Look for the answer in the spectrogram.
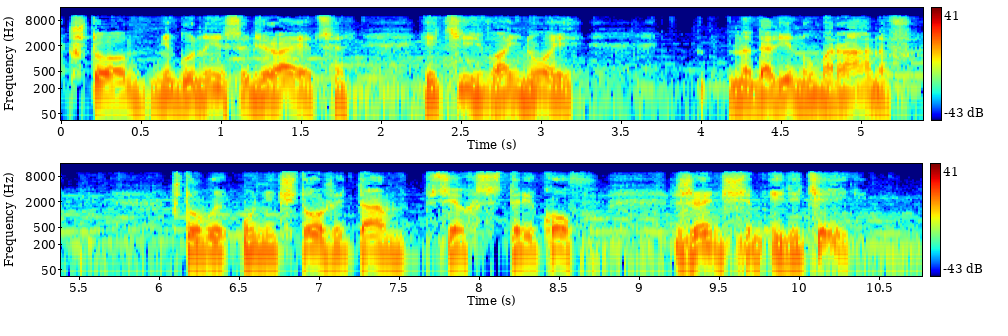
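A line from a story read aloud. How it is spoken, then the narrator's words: Trembling voice. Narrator (Russian): дрожащим голосом сказал Верес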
